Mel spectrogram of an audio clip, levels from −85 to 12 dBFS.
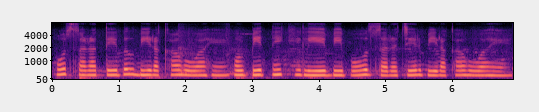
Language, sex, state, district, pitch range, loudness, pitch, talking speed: Hindi, female, Arunachal Pradesh, Papum Pare, 230-245 Hz, -14 LUFS, 235 Hz, 165 wpm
